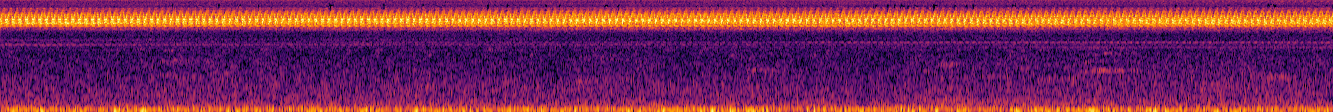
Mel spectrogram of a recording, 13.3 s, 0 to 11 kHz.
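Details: Cicada chorus recorded at Meiji Jingu, 17 September 2018, a steady high shrilling hiss that never pauses, layered in bands, with faint distant sounds and low background rumble.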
